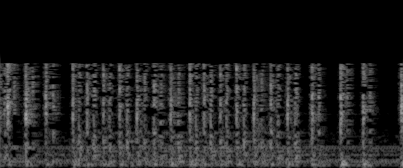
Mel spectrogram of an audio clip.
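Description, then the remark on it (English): Rapid, continuous clicking of keys being typed on a computer keyboard, fairly loud, with a few brief pauses between bursts and no voices. “Press the keys.”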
